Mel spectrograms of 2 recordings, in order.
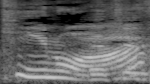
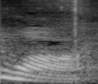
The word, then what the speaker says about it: quinoa: to do something called quinoa I love it's pronounced quinoa you thought it was pona qua Canoa K quinoa okay yeah so we are eating for spring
